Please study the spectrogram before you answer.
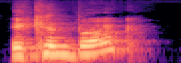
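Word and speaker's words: Eichenberg: Plus dazu Ickenberg, so wird er nämlich ausgesprochen offensichtlich.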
